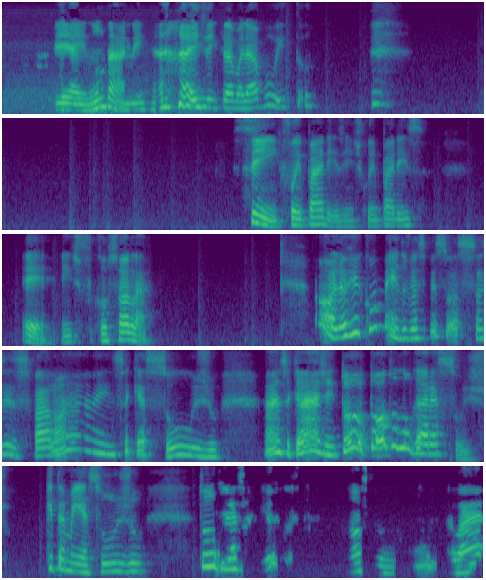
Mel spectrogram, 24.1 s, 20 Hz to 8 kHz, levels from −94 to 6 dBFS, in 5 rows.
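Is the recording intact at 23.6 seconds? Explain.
No. From 22.66 to 24.1 s the speech dips deeply, by around 35 dB, likely speech suppressed in double talk, with the echo canceller turning down the near talker.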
